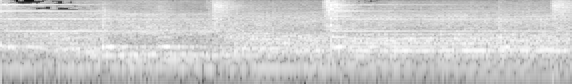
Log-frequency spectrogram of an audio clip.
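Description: Kirtan: a mantra chanted and sung to music over held, sustained notes. A few bright ringing crashes sound above it, one at the start and two more between a and a half and two and a half seconds in.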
